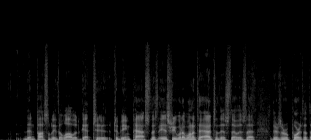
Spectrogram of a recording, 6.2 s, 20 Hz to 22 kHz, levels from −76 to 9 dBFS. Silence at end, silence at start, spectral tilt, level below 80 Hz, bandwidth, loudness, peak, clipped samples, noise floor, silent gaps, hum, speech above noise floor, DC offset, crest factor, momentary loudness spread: 0 s; 0.35 s; -6 dB/octave; -44 dBFS; 15.5 kHz; -31 LUFS; -12 dBFS; under 0.1%; -51 dBFS; none; none; 21 dB; under 0.1%; 20 dB; 7 LU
